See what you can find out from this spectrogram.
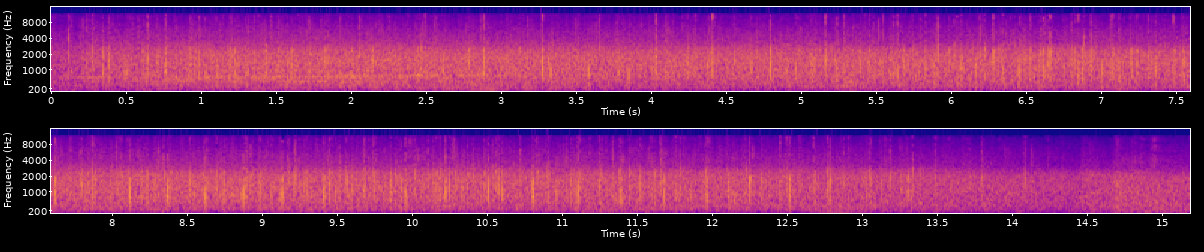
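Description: Sustained audience applause, a dense steady wash of many hands clapping at an even loudness for about fifteen seconds before easing slightly at the end.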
